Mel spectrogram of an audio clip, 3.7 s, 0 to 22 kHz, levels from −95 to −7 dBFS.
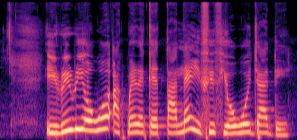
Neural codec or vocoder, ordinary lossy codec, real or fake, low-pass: none; none; real; none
